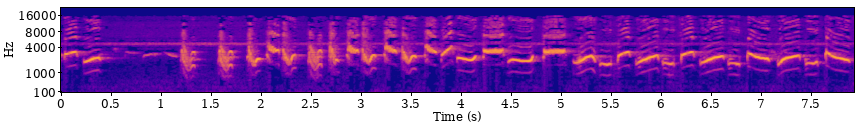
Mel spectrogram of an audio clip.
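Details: Garrulax canorus, the Hwamei or Chinese laughingthrush, pouring out a fast song of sharp downslurred notes followed by a long series of clear, looping whistles repeated about every third of a second; a steady high tone persists.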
